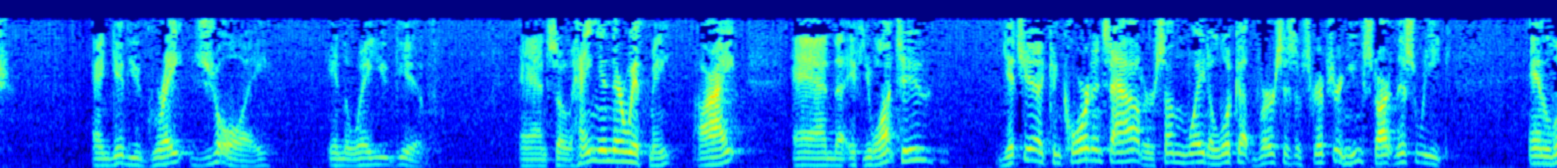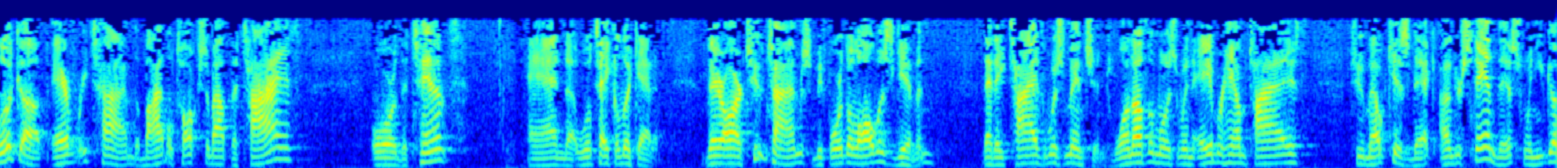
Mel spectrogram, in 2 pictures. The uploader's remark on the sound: Ketha Heights Baptist Church ~ Live Broadcast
